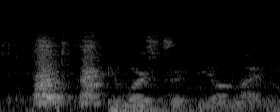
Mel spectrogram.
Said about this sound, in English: That's a good dog.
